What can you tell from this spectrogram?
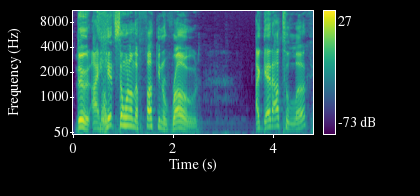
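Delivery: usual speaking voice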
